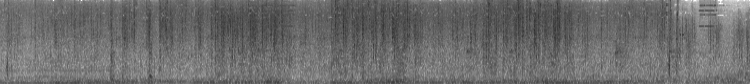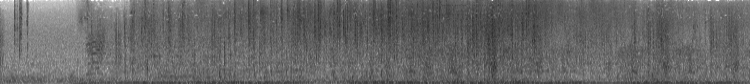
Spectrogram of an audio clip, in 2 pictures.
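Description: Leaves and grass rustle as someone crawls through dense undergrowth.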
